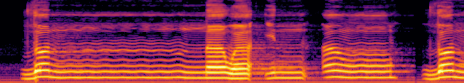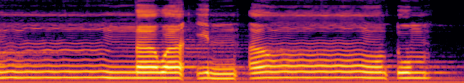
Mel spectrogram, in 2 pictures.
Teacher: nun yang bertasdid gunna musyaddada kita dengungkan selama 3 harakat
